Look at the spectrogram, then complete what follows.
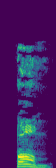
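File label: "bump", English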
